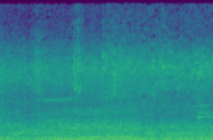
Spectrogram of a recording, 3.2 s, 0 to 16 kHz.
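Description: Honda CG125 motorcycle engine held at a raised idle around 2000 RPM during mixture tuning, a loud, steady, close-up mechanical drone with no talking.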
